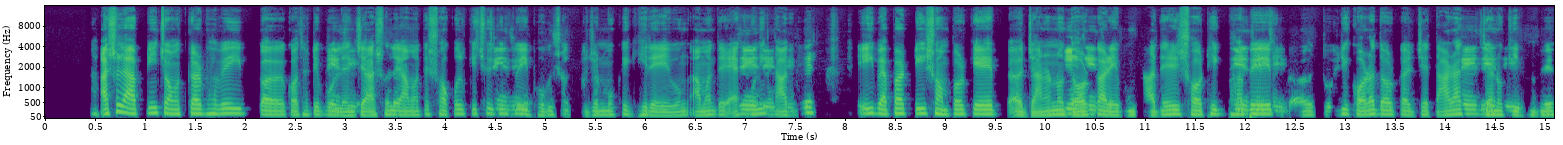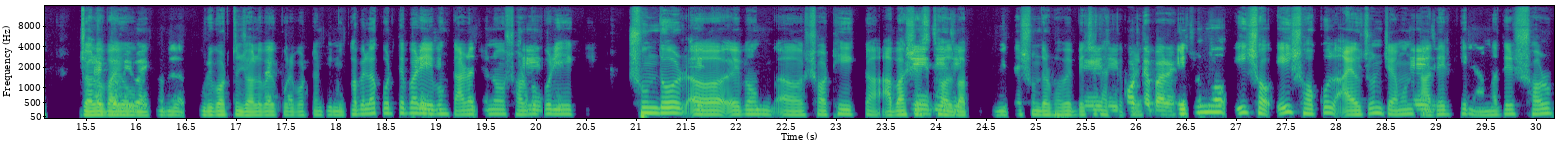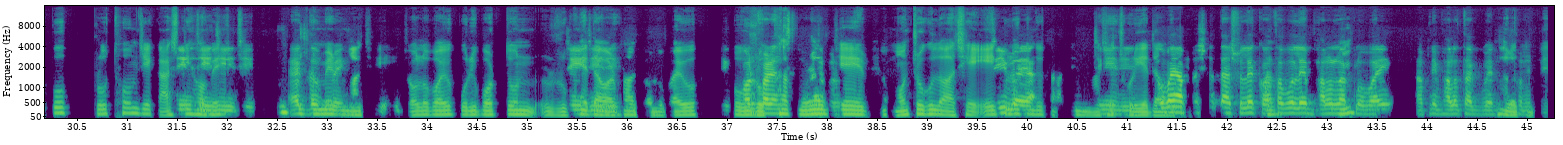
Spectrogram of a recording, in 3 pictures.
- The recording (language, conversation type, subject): Bengali, unstructured, আমরা জলবায়ু পরিবর্তনের প্রভাব কীভাবে বুঝতে পারি?
- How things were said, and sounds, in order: static; distorted speech; in English: "Conference"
